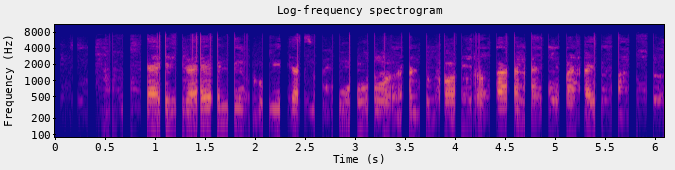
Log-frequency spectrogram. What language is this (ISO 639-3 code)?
swa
